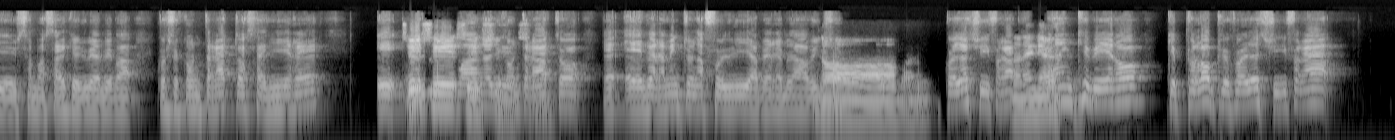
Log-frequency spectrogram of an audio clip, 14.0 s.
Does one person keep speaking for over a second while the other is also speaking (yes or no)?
yes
